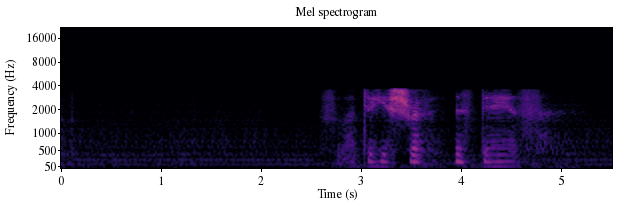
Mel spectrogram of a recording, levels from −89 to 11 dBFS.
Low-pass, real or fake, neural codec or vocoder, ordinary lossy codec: 3.6 kHz; fake; codec, 16 kHz, 0.2 kbps, FocalCodec; none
